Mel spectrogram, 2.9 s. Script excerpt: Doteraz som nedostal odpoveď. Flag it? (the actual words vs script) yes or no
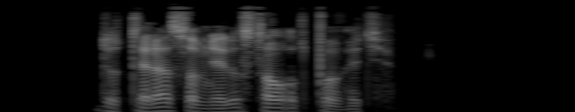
no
